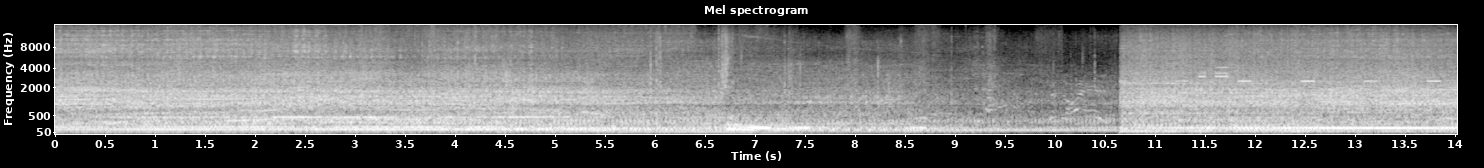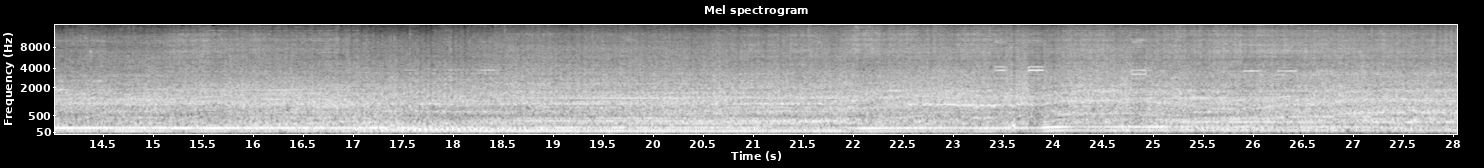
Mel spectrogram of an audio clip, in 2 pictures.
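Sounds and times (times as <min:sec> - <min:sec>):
diesel engine running steadily: 0:00.0 - 0:28.0.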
